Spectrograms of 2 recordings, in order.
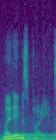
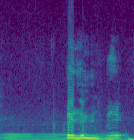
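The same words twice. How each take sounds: First: It is said clearly, without a yawn. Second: It is said through a yawn. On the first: The speaker calls it right. "without yawning" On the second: The speaker calls it wrong. "let me just say that again without yawning"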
